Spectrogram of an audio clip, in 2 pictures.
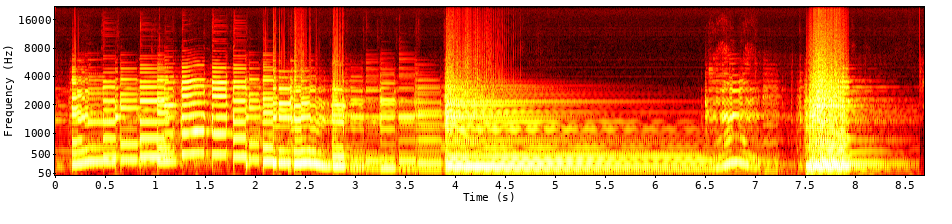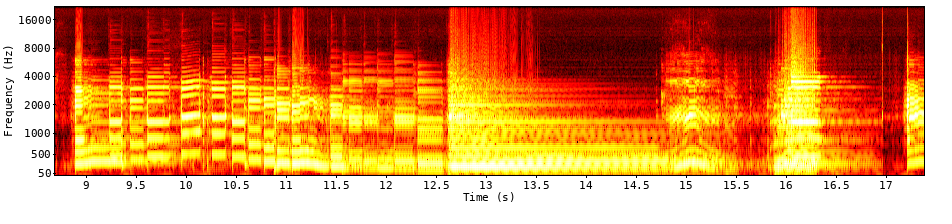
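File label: gibson custom 56 les paul reissue gold top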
